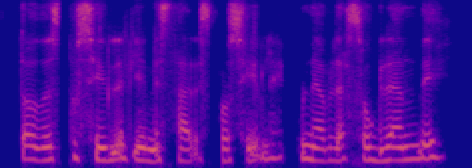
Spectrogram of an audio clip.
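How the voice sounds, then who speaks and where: A woman speaks at a fairly slow pace with a fairly low pitch and ordinary pitch variation. Her voice carries vocal fry. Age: 60s. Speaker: participant in survivor support talk. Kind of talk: emotional audience comment in video meeting.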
